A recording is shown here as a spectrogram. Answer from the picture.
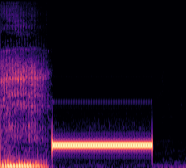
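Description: telephone dial tone

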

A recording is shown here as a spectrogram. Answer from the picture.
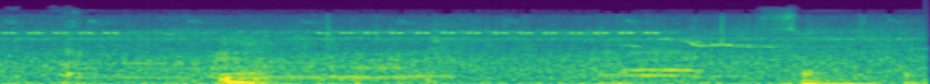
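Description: small birds chirping

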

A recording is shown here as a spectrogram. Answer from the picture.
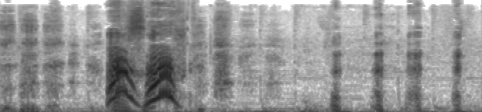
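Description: dog panting

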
